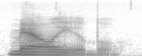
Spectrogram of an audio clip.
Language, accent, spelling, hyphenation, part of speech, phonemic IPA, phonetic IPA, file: English, US, malleable, mal‧le‧a‧ble, adjective, /ˈmæl.iː.ə.bəl/, [ˈmæɫiəbɫ̩], En-us-malleable.ogg
- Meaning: 1. Able to be hammered into thin sheets; capable of being extended or shaped by beating with a hammer, or by the pressure of rollers 2. Flexible, liable to change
